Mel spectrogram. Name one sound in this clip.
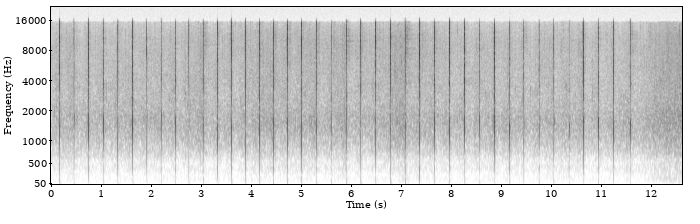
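A man claps his hands steadily close to a microphone.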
